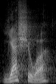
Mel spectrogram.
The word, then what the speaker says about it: Yeshua: This is why, by the way, if you ever listen to Messianic Jews talking, they refer to Jesus as Yeshua. That would be his Hebrew pronunciation.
